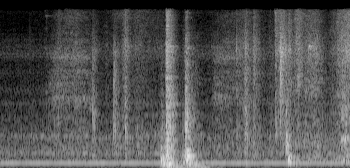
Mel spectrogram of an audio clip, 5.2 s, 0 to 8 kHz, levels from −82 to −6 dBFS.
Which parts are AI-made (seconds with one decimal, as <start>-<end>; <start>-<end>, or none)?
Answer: 2.2-3.0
